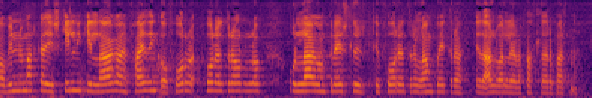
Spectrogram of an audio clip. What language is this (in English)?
Icelandic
